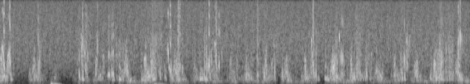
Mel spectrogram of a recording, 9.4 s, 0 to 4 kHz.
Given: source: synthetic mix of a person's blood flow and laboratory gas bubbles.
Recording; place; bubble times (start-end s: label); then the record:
Doppler ultrasound of blood flow; precordium
0.02-0.30 s: bubbles
0.67-0.85 s: bubbles
1.57-1.78 s: bubbles
1.89-1.99 s: bubbles
2.15-2.56 s: bubbles
2.90-3.49 s: bubbles
3.53-3.68 s: bubbles
3.97-4.48 s: bubbles
4.88-5.34 s: bubbles
5.46-5.54 s: bubbles
5.62-5.71 s: bubbles
6.21-6.42 s: bubbles
6.48-6.92 s: bubbles
7.04-7.46 s: bubbles
7.52-7.68 s: bubbles
8.00-8.23 s: bubbles
8.59-9.10 s: bubbles
9.14-9.29 s: bubbles
From the record:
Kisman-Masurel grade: 243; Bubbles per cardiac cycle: several, 3 to 8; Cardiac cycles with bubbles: 100%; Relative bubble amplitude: loud (0.450 to 0.775); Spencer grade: 3 (all of the cardiac periods contain showers or single bubble signals, but not dominating or overriding the cardiac motion signals); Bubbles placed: anywhere in the cardiac cycle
